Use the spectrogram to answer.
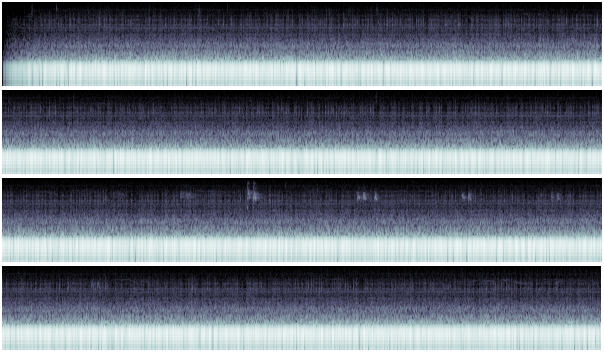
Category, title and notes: Soundscapes > Other
A recording of an air conditioning unit from outside, Close up.
air, conditioning, hum, machine, mechanical, noise, outdoor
